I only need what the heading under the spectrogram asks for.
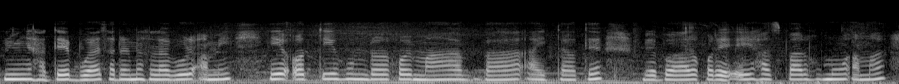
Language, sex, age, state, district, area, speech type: Assamese, female, 18-30, Assam, Barpeta, rural, spontaneous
